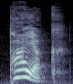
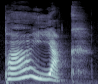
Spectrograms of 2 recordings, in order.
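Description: First: Said in the usual way. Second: "Payak" stretched out as Pa-yak; syllable-by-syllable pronunciation. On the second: Shown as a demonstration. Teacher showing the letter P in "Payak", syllable by syllable. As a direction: hold the first syllable of "Payak", then give yak. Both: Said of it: "P harfi".

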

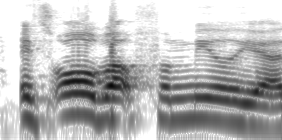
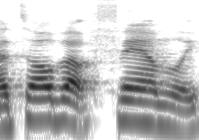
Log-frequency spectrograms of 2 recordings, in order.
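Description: First: Familia said the Spanish way, fa-MEE-lya, loud. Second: Said in the usual way. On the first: Pretend. Speaker tossing in Dom's family motto, Spanish familia. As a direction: stress all, end on a Spanish familia. Repeats the family line two ways.

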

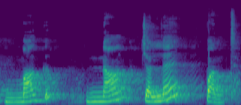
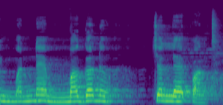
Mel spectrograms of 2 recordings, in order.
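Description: First: ਮਗ said alone, then ਨਾ as a separate word, slowly; slow demo of the right reading ਮਗ ਨਾ; correct pronunciation. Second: ਮਗਨ run together as one word magan, slowly; slow demo of the wrong reading ਮਗਨ; wrong pronunciation. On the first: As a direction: split ਮਗ from ਨਾ clearly. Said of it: "ਇਹ ਸ਼ਬਦ ਜਿਹੜਾ ਹੈ". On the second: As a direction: demonstrate the mistake, joining ਮਗ and ਨ. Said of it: "ਇੰਝ ਉਚਾਰਨ ਨਹੀਂ ਕਰਾਂਗੇ". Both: Shown as a demonstration.

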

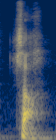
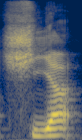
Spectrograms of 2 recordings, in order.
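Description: First: CHA in one syllable, i silent; correct one sound. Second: CHIA split as chee-a; wrong two-sound version. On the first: Teacher correcting to one-syllable CHA. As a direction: say "cha" as a single short beat. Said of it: "C I A is one sound". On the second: Teacher showing what to avoid, CHIA with a separate i. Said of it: "It's not". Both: Shown as a demonstration.

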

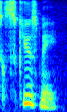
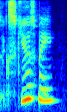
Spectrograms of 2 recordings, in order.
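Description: First: Low, quiet, disapproving "Excuse me"; a low, hushed stickler's "Excuse me"; prim Capricorn. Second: A high, huffy stickler's "Excuse me"; indignant Capricorn. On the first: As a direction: clamp down on the rule-breaker. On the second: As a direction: bristle at the rudeness. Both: Retold or imitated. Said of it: "And Capricorn goes".

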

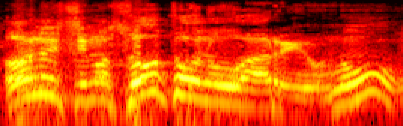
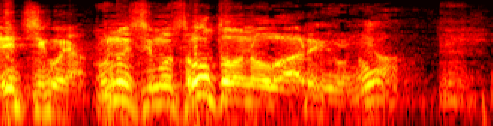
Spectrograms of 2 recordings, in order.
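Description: First: ゆっくり悪代官の台詞; 悪代官らしくゆっくりと; 悪代官. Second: ゆっくり悪代官の台詞; 「相当」を上げてゆっくり言う; 悪代官. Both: Acted. (越後屋に語りかける悪代官、ゆっくり)

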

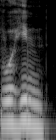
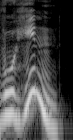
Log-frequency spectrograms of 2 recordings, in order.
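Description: First: Said in the usual way. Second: Louder, brusque demand; gruff shout. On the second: A narrator's reading. Burglar demands the girl's destination, gruffly shouting. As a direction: fire it back as a gruff question. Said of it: "schrie Sykes barsch".

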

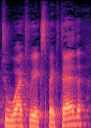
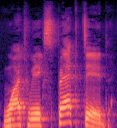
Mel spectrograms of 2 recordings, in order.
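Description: First: "expected" ending in "-ED" as in "bed"; mispronunciation to avoid. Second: Slow "expected" ending in "-id"; correct short-I ending. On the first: Teacher shows learners what to avoid, wrong final vowel. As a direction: finish "expected" on a full French "ède". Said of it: "pour éviter de dire, par exemple". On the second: Teacher models for learners to repeat, slow careful pronunciation. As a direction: stress PEC, finish "expected" with short I. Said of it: "c'est un I court". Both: Shown as a demonstration.

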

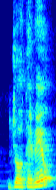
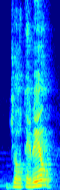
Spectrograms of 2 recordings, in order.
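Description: Both takes have the same delivery.

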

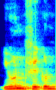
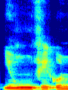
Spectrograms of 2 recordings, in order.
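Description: First: ইউনফিকুন with a plain tongue-tip n before fi; clear n. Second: ইউনফিকুন with n hidden as a nasal ng. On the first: Teacher shows the merely acceptable reading, clear n. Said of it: "বললেও হবে". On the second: Teacher shows the more correct reading, nasal ng. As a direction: turn the ন of ইউনফিকুন into a humming ng. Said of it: "বললে এটা বেশি শুদ্ধ". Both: Shown as a demonstration.

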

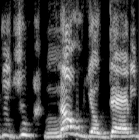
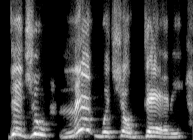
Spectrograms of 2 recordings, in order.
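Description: First: "know" hit hard as the quoted word; stress on know. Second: "live" leaned on, the question he never asked; stress on live. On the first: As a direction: punch "know" to expose the insult. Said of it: "You said". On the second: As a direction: put the weight on "live". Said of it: "notice you didn't say". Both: Shown as a demonstration.

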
